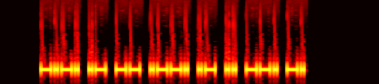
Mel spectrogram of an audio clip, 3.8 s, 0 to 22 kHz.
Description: Morse code, heard as a keyed tone, about 34 wpm, 700 Hz. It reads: CAMPAIGN
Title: Sentences from Top 1200 Words - New Word Drill - 35wpm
